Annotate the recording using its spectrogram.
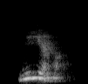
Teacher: Niyama, those are all short. So they all kind of get equal emphasis.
